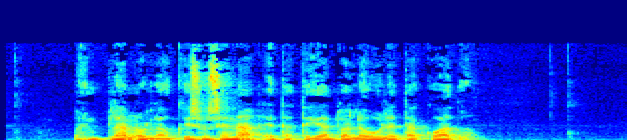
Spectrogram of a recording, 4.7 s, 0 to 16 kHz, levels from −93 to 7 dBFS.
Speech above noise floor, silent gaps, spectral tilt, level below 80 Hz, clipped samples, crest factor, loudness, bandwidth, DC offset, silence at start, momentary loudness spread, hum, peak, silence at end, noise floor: 43 dB; none; -6 dB/octave; -50 dBFS; under 0.1%; 16 dB; -18 LUFS; 11.5 kHz; under 0.1%; 0.55 s; 10 LU; none; -2 dBFS; 1.15 s; -60 dBFS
